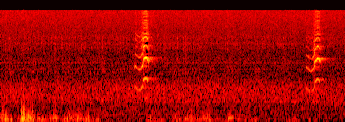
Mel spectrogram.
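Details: A female tawny owl calling late at night gives two sharp, hoarse, rising 'ke-wick' calls about three and a half seconds apart, over a steady low rumble.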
